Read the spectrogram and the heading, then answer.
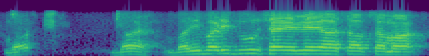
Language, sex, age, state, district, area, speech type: Maithili, male, 60+, Bihar, Madhepura, rural, conversation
